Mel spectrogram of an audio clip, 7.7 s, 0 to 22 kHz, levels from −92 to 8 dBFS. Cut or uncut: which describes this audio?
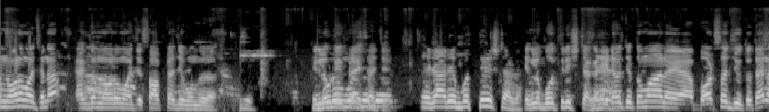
cut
